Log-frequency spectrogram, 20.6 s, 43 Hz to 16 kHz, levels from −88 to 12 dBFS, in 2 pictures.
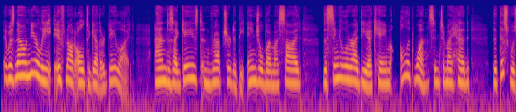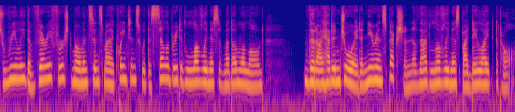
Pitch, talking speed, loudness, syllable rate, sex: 210 Hz, 175 wpm, -17 LUFS, 5.4 syllables/s, female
